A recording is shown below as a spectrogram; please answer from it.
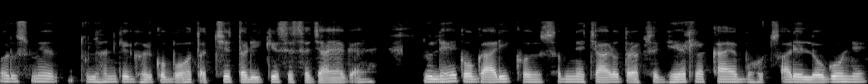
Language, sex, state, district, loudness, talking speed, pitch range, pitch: Hindi, male, Bihar, Muzaffarpur, -19 LUFS, 200 wpm, 115-125 Hz, 120 Hz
